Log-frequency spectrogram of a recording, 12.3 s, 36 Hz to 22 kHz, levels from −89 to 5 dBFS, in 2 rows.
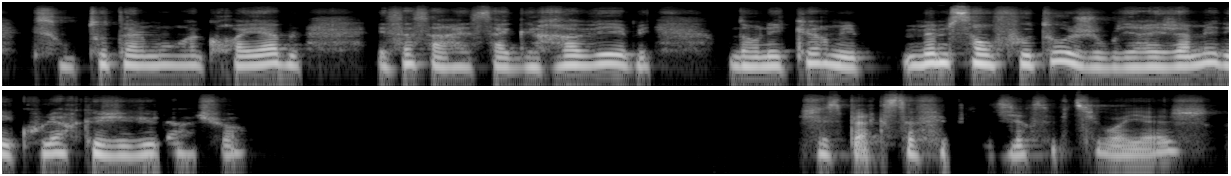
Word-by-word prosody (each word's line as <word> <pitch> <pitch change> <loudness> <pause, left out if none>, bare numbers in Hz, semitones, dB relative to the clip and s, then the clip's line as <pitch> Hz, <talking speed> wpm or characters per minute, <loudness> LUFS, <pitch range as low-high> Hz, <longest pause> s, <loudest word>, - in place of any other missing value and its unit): qui - - -4
sont 165 - -8
totalement 185 -2 -1
incroyables, 185 +2 +1 0.4
et 165 - -6
ça, 200 - -1
ça 175 -3 -2
reste 160 +1 -5
à 165 - +1
graver, 185 +5 +2
mais 165 - -6 0.4
dans 170 -1 +1
les 175 +1 +3
cœurs, 210 +4 +1
mais 160 -4 +1 0.2
même, 215 +4 +6
sans 210 -2 +8
photo, 205 +4 +2
j'oublierai 160 -1 0
jamais 175 +6 +3
les 175 -4 0
couleurs 185 +1 -3
que 185 - +1
j'ai 155 -2 -1
vues 170 +3 -2
là, 180 - -8
tu 165 - -8
vois? 180 - -9 2.8
J'espère 165 -3 -3
que - - -6
ça 170 - +1
fait - - -9 0.2
plaisir, 160 +1 -7
ce - - -12
petit - - -2
voyage. 80 +7 -5
175 Hz, 175 wpm, -24 LUFS, 160-190 Hz, 2.8 s, sans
